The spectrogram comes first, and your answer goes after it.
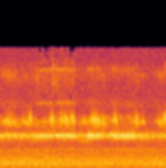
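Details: Crickets at night outdoors: a steady high-pitched trill underlies louder pulsed bursts of rapid chirping, each lasting about half a second, with a fainter higher trill layered above and no other sounds.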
